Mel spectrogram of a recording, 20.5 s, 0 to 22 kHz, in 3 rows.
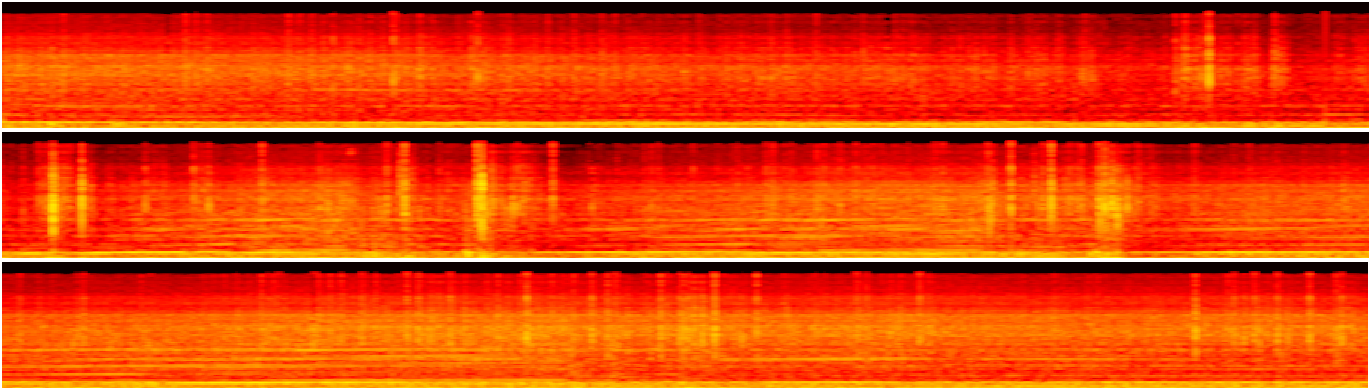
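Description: Acura RSX Type-S 2.0-litre four-cylinder with cold-air intake, header and Invidia Q300 exhaust, heard from inside the cabin. The revs fall away for the first few seconds, then climb again in hard acceleration pulls, with a few sharp knocks along the way.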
